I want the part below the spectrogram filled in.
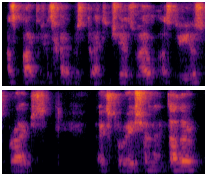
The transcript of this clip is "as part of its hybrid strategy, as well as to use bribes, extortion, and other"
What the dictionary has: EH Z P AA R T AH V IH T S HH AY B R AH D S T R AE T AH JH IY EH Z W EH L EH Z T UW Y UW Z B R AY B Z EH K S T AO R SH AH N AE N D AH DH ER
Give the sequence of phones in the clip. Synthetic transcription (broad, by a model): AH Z P AA R T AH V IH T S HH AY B AH S T R AE T AH JH IY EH Z W EH L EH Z T UW Y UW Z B R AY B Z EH K S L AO R SH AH N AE N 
